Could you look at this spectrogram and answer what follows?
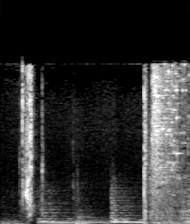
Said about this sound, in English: She starts off slow, one ball, two balls. Glass balls, which when they're hit, they explode and feathers fly out.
